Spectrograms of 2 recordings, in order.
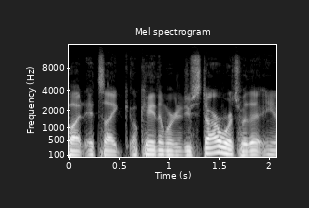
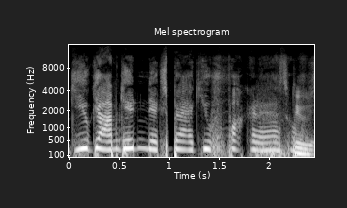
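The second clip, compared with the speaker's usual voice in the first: put-on very high, shrill yell; 14 semitones higher than usual. Retelling yelling at the tv when nix gets taken: imitating own yelling. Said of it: "yelling at my T V".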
